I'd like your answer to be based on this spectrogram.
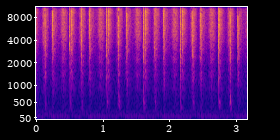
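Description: Two shakers, one amapiano-style and one afrobeat-style, play together at 108 BPM in a tight, steady pattern of bright, crisp rhythmic shakes, close and clear with no voices.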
